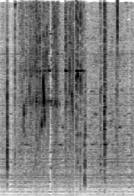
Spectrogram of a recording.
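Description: Light, scattered clicks and clinks of a small wire whisk and utensils against a ceramic mug of beaten egg, over a faint steady hum.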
